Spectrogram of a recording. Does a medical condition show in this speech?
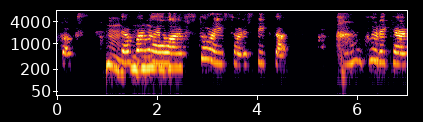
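Yes: cerebral palsy.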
